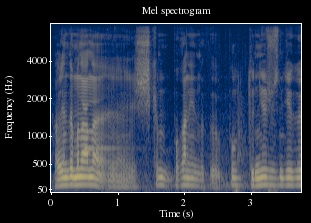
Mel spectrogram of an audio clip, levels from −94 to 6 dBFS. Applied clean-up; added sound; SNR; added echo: none; Marimba, xylophone; 17 dB; none.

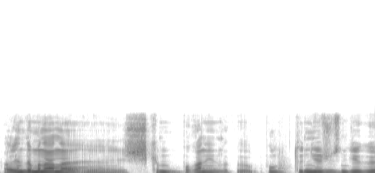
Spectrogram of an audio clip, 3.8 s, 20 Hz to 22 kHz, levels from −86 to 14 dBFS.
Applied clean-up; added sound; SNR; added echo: neural mask model RNNoise.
